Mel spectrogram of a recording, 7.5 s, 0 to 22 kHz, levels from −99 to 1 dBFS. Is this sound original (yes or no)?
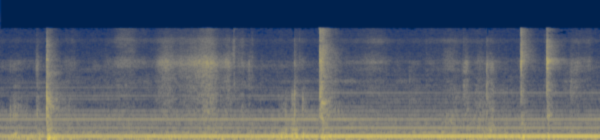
yes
